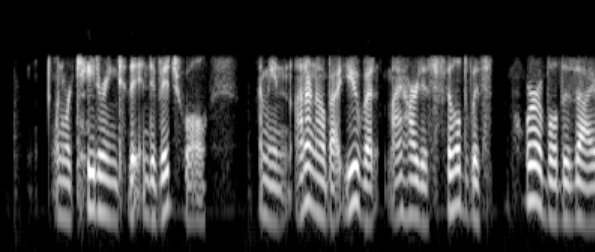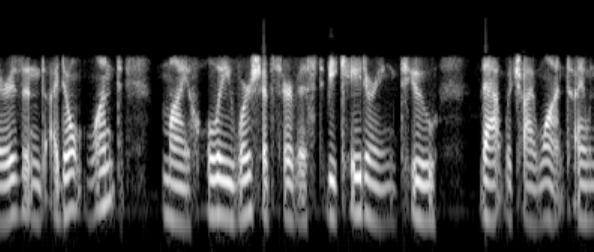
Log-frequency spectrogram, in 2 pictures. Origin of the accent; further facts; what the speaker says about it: Colorado, United States; now in Washington, D.C., United States; I know that I changed churches when I moved from Colorado to Washington, D.C. A few years ago. And the hymns that were chosen at the church I grew up with were quite different than the hymns that were chosen at the new church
